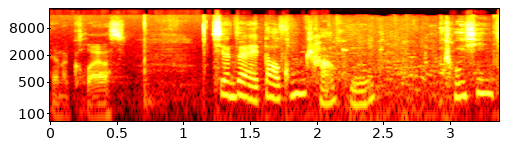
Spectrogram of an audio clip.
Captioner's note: speaking mandarin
